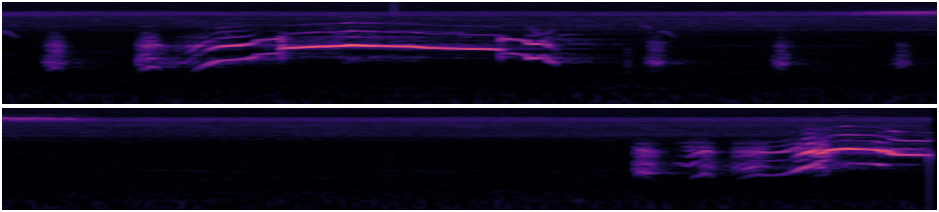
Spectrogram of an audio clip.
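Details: On a coyote hunt, a coyote gives choppy yips that break into a long, level, slightly falling howl, then scattered barks, a quiet pause, and another burst of yips rising into a howl, with a constant high-pitched background hiss.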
